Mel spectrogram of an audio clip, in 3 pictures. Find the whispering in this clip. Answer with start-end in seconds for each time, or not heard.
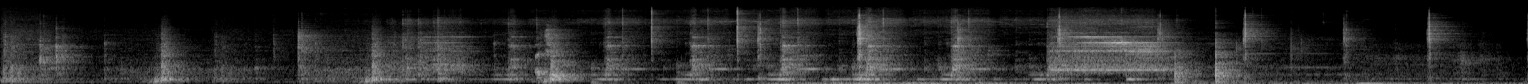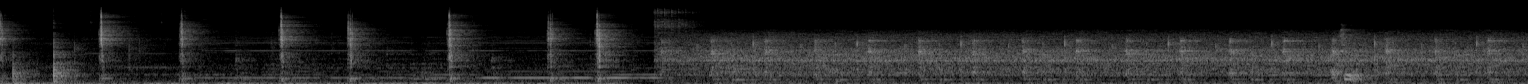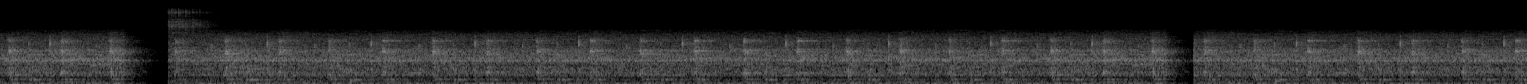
not heard.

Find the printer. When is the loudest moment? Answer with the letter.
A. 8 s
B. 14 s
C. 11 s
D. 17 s
C.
